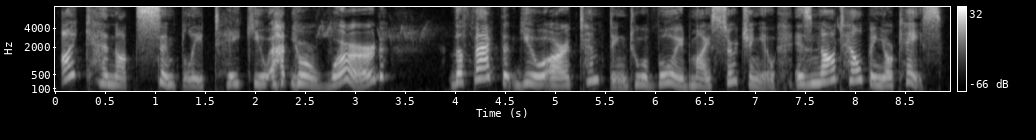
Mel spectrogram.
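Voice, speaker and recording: A woman's voice: on the high side, sing-song, unhurried, dry recording. A woman playing a haughty, easily flustered young female elf guarding her forest in a scripted fantasy roleplay, with prickly, old-fashioned wording. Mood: stern, suspicious. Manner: prickly tsundere, archaic wording, stammers when flustered.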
